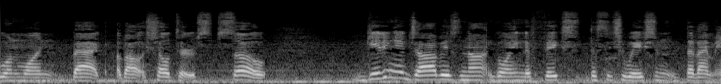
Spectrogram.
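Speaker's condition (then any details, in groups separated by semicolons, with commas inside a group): No condition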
